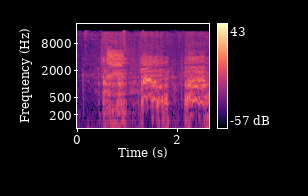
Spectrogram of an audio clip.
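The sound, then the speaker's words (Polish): Spooked horses neigh three times in a row, each a shrill, wavering whinny of about half a second, separated by short pauses, loud and alone with no talk. “Konie się płoszą.”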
